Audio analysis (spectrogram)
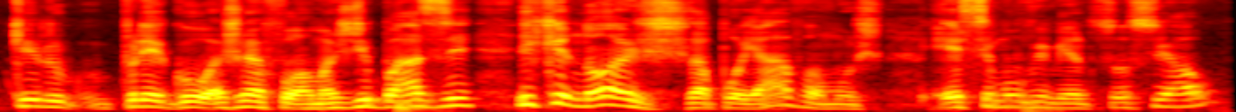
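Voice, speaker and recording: Older Brazilian male, fairly high voice, very lively intonation, emphatic recollections with repeated words. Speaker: interviewee recalling his own past. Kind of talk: conversational oral testimony.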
